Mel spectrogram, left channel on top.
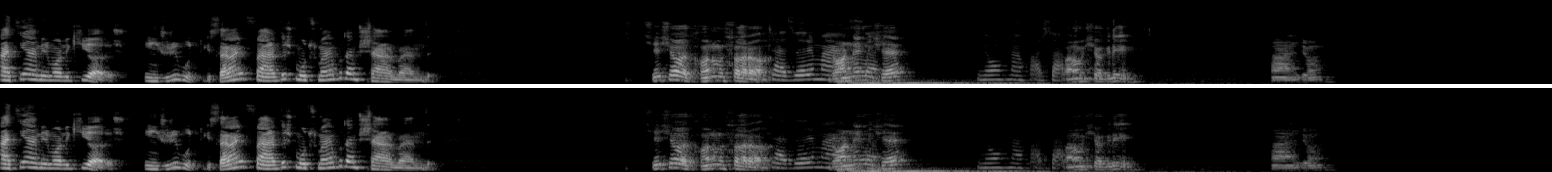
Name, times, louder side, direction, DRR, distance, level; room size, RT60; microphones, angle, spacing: voice 1, 0.0-4.3, right 1 dB, 5° right, 0.4 m, -28 dB
voice 2, 6.5-7.7 8.3-9.0 10.6-11.3 12.7-13.2, left 3 dB, 30° left, 0.9 m, -32 dB
voice 3, 7.5-8.9 9.8-11.4, left 4 dB, 80° left, 0.9 m, -42 dB
sound 1, 8.4-11.1, right 1 dB, 75° right, 1.0 m, -41 dB
9.9 x 5.9 x 2.5 m
head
